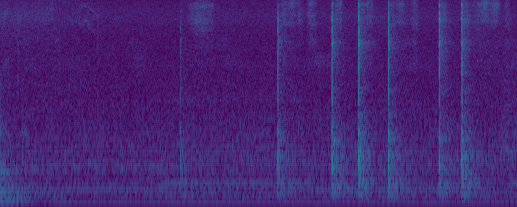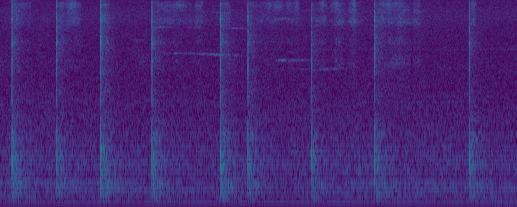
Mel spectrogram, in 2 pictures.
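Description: Marker or chalk writing on a classroom board in a chemistry lesson, a steady series of short squeaky strokes and taps in a quiet room, continuing for about ten seconds without talk.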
